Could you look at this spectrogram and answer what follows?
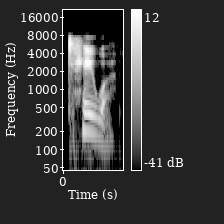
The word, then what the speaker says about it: Tewa: That language is Tewa.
